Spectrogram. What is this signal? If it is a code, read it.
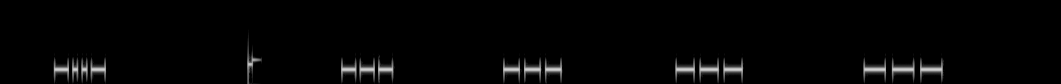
Morse code, heard as a keyed tone, about 22 wpm, spaced as for 7 wpm, 700 Hz. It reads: X OOOO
